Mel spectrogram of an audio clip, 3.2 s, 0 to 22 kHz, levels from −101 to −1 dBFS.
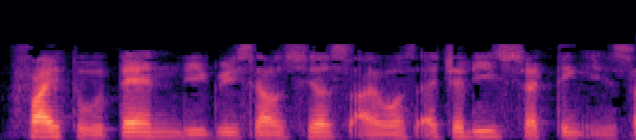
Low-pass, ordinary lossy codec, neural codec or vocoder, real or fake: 7.2 kHz; MP3, 24 kbps; codec, 24 kHz, 6 kbps, HILCodec; fake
